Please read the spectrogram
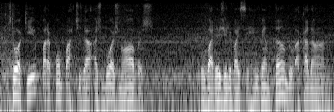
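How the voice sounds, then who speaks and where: A moderate pace with ordinary pitch variation, plus audible room echo and noticeable background noise. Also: man, medium pitch for a man. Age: 50s. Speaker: podcast host, retail business consultant. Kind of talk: podcast introduction monologue.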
